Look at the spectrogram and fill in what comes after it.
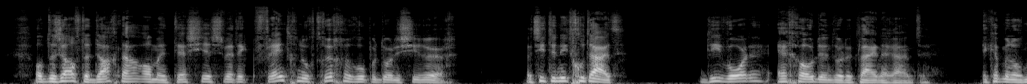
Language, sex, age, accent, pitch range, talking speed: Dutch, male, 40-59, Dutch, 100-140 Hz, 185 wpm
